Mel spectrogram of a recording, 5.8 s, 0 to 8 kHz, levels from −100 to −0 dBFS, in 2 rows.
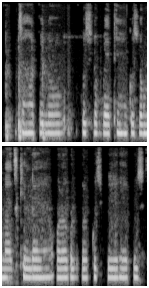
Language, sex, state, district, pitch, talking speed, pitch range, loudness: Hindi, female, Bihar, Sitamarhi, 195 Hz, 205 wpm, 190-205 Hz, -23 LUFS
